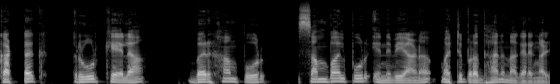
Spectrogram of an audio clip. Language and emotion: Malayalam, neutral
